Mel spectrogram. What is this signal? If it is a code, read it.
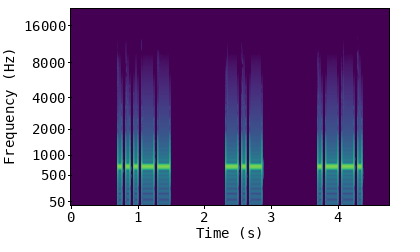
Morse code, heard as a keyed tone, about 20 wpm, 700 Hz. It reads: 3 K P
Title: 198 Lesson 32e - Letter k - Three Characters 20wpm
